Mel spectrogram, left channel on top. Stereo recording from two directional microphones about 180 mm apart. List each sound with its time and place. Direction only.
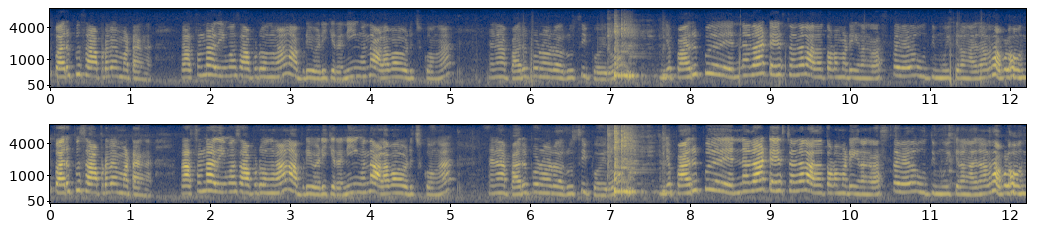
0.0 s a woman's voice: 15° right (ahead or behind)
6.9 s speech: 50° right (ahead or behind)
7.7 s a woman's voice: 15° right (ahead or behind)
